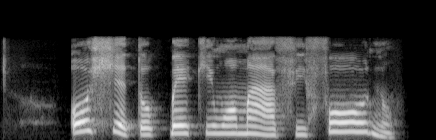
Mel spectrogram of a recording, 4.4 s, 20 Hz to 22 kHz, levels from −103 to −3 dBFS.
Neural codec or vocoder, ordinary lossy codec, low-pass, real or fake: codec, 16 kHz, 8 kbps, FunCodec, trained on Chinese and English, 25 frames a second; none; 7.2 kHz; fake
